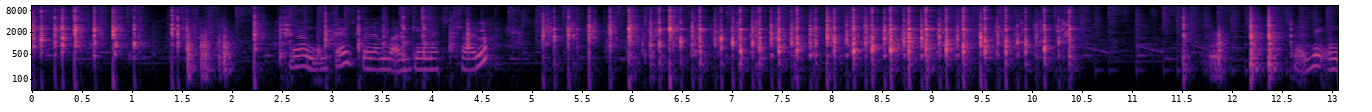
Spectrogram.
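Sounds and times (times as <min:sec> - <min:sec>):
spoon whisking egg in a bowl: 0:00.0 - 0:01.6, 0:02.2 - 0:10.5.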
